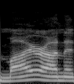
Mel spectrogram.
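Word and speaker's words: Majorana: It's a Myana 2.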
